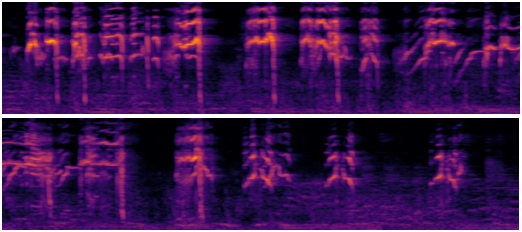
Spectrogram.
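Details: Green-winged king parrot calling in a rapid, irregular run of harsh, squawking notes with bright, ringing overtones. Some bursts rise or bend in pitch, and short pauses separate the groups of calls.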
